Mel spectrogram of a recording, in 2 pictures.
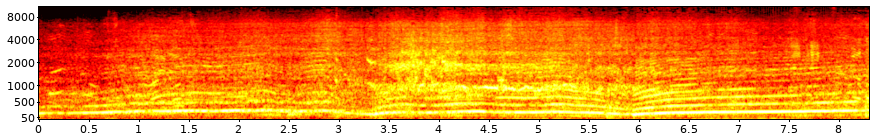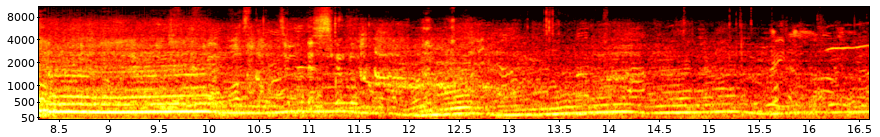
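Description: Rally car engine held at high revs, its pitch climbing and then dropping sharply several times before climbing again. It is loudest in the middle, then falls away.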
